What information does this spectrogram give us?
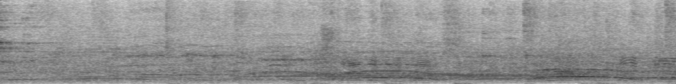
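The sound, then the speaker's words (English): A large concert crowd cheers and shouts continuously as the band takes a bow after its set, a dense wash of many voices with whoops rising above it, swelling slightly louder toward the end. “Crowd just love this band tonight.”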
